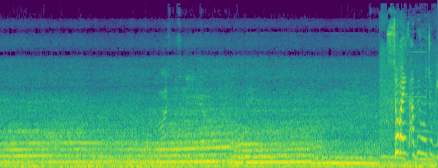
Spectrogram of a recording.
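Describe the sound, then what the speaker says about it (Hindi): Motorbike engine revved on a road, a steady droning rumble with shifting pitch that holds close and loud for several seconds before a brief louder burst near the end. "अपनी बाइक की आवाज़ कर करके हमें बार बार दिखा रहा था"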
